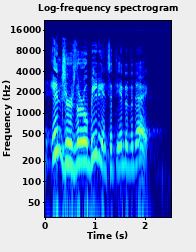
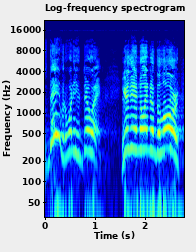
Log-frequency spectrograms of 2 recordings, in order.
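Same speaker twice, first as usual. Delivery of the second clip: loud, raised-pitch acted rebuke; exasperated challenge; 7 semitones higher, 6 dB louder than usual. God confronting David who lost his way, exasperated. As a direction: confront him in loud disbelief.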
